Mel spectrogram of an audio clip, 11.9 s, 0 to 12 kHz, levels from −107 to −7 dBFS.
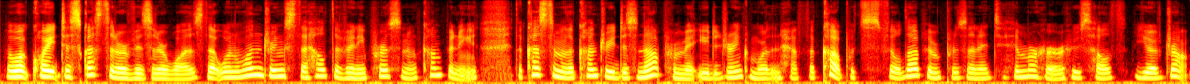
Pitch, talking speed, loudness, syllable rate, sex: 195 Hz, 245 wpm, -20 LUFS, 5.8 syllables/s, female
